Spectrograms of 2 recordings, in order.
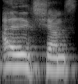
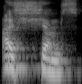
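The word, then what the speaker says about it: الشمس: It's not al-shams, it's ash-shams.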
